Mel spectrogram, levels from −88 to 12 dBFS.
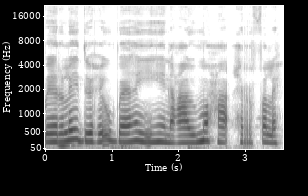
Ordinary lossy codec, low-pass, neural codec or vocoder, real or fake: none; none; none; real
